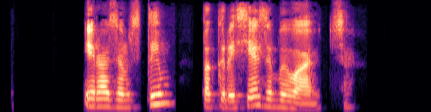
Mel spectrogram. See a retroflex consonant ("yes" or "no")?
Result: no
